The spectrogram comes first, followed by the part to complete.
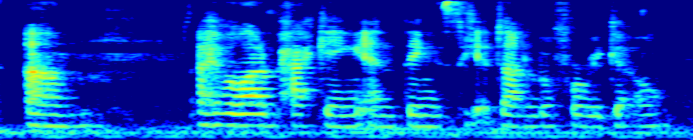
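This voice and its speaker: A woman talks at a very fast pace with an American accent. The recording has audible room echo and noticeable background noise. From New York. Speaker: knitting vlogger. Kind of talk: casual chat.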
